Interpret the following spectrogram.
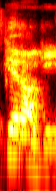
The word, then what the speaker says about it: pierogi: By the way, when they did the titles, it's pierogi. Yeah, it's like dumplings, basically. I will not spell it wrong in this article.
